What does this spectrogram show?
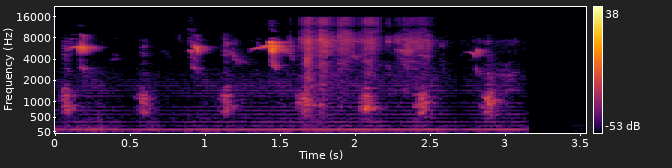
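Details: Mother hen with chicks: soft low clucks roughly every half second mixed with high, sharp chick peeps over a humming background, ending abruptly in silence.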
